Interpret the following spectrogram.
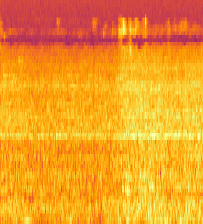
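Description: Steady low hum and hiss of a car idling, heard from inside the cabin.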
